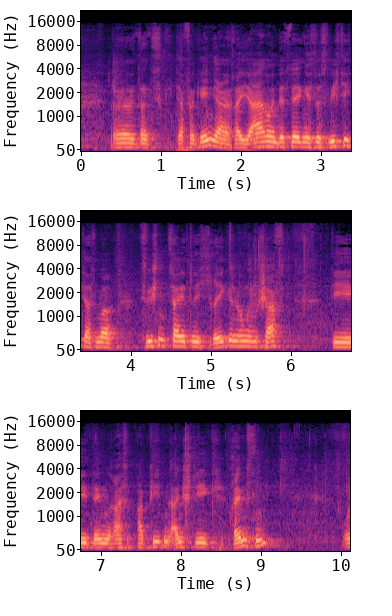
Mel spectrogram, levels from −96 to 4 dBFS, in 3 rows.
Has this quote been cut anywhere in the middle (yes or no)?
yes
